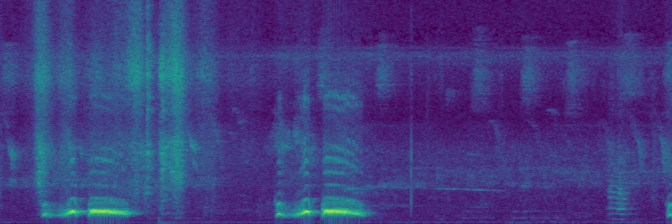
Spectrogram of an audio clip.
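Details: Local zebra dove giving two loud bursts of low, rolling coos, each a few quick stuttering notes running into a longer purring trill, the bursts about three seconds apart, with a faint soft call near the end; otherwise quiet background.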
